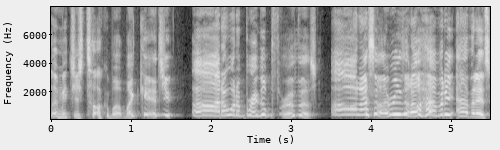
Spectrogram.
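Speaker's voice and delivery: very high, put-on weepy fake crying. Mocking a woman's plea to the judge in court, mock crying. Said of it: "For her to just turn off the cry".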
